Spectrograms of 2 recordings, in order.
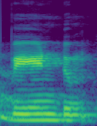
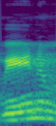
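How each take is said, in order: First: The word is said fully, with the 'nd' sound. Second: The word is reduced, without the 'nd' sound. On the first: This is the standard written form. The speaker calls it right. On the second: This is the casual spoken form. The speaker calls it wrong. "வேணும் இல்ல"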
